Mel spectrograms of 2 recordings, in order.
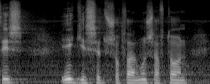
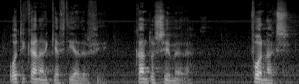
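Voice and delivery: normal talking voice

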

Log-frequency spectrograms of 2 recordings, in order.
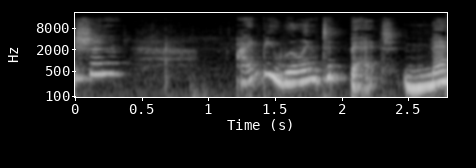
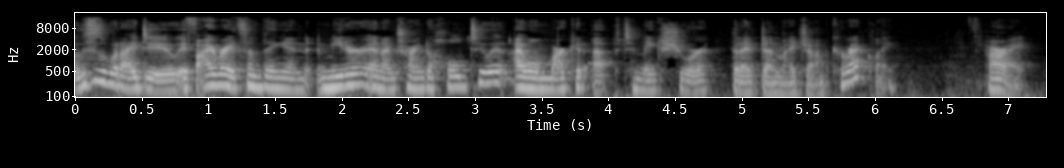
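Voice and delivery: usual speaking voice

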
